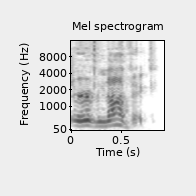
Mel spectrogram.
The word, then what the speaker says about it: Irv Novick: I was always saying Novik. Novick. I Irv know, but Novick. it could be pronounced Novik. It's Irv Novick.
